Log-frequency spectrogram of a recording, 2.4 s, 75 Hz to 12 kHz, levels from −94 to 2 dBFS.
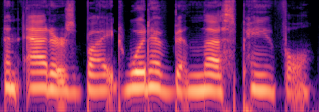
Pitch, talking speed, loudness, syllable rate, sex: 210 Hz, 200 wpm, -17 LUFS, 4.4 syllables/s, female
